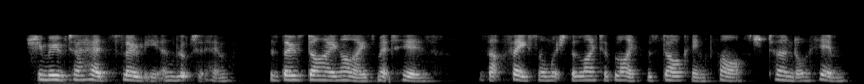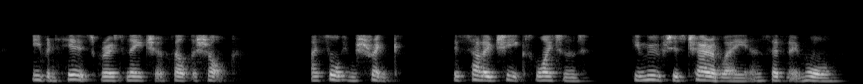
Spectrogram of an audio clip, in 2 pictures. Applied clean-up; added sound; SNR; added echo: neural mask model DeepFilterNet 3.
